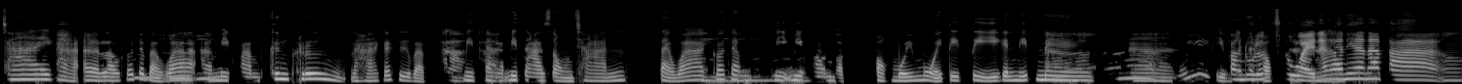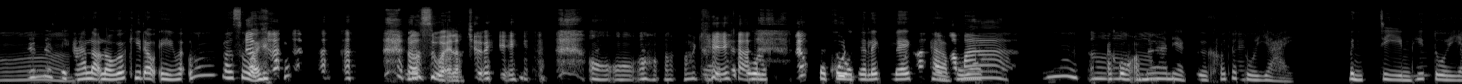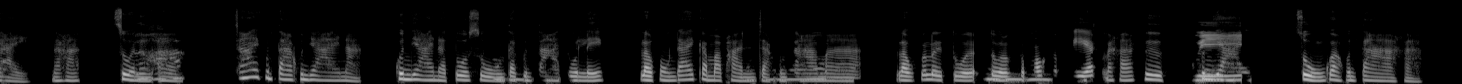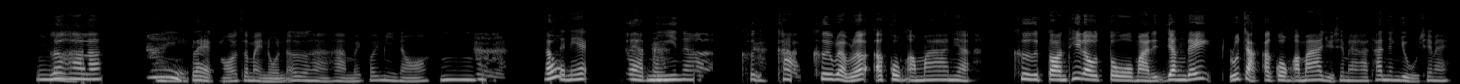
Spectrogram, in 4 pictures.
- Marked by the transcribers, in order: laugh; laughing while speaking: "เราสวยเราเชื่อเอง"; chuckle; laughing while speaking: "โอเค"
- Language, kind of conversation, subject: Thai, podcast, ช่วยเล่าที่มาและรากเหง้าของครอบครัวคุณให้ฟังหน่อยได้ไหม?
